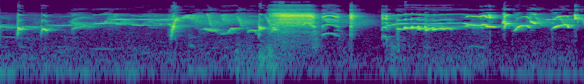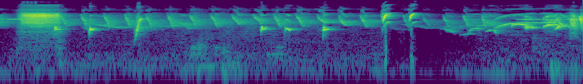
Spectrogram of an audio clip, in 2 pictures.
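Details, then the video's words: Oriental magpie-robin, a prized singing bird, in loud, varied song used to provoke other birds into singing: rapid whistled phrases, buzzy trills and sharp chirps high in pitch, with two brief harsh bursts near three and six seconds. "Kacer gamuk ampuh pancingan burung Kacer gacor ini bisa mendobrak emosi Kacer anda"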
